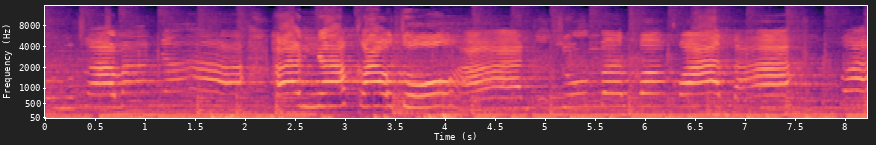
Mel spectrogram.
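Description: A young boy singing an Indonesian worship song into a microphone over accompanying music, his voice wavering and sliding between held notes.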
